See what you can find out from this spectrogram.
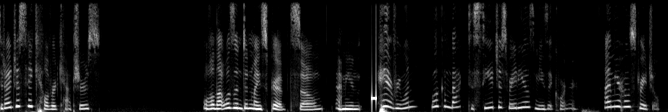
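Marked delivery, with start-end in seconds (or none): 5.0-9.8 amused, slightly strange host voice, odd delivery. A radio host opens the music segment, sounding amused and a bit strange. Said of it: "I sound very amused and kind of strange".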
